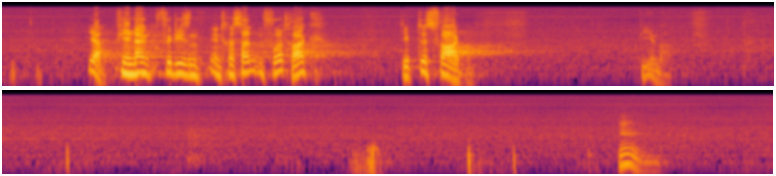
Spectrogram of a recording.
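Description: A man speaks briefly into a microphone in a large echoing hall.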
